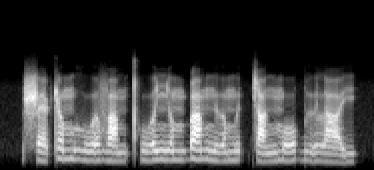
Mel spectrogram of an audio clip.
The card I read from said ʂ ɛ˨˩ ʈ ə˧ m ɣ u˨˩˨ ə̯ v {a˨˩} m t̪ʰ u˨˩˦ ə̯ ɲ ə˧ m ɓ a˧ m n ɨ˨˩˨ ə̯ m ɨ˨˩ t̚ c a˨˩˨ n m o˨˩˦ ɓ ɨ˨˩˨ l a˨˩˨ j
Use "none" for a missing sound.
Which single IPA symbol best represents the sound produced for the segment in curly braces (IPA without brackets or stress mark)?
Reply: a˨˩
